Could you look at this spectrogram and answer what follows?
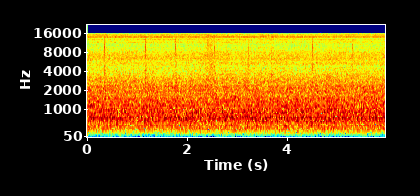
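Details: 1990 Heil gas furnace after the owner cleaned the thermopile and burners: faint sharp clicks about every three-quarters of a second over a steady hiss. It relights, runs about a minute, then trips off; described as control valve failure.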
